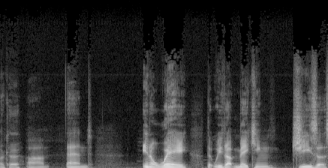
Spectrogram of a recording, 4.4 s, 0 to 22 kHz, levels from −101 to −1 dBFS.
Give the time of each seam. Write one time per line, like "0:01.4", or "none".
0:01.8
0:03.0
